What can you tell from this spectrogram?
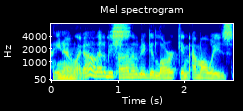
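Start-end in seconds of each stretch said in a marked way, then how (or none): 0.5-1.9 put-on cheerful, happy, lifted, eager voice. Speaker acts out their own reaction to a superhero movie, acting out getting happy. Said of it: "I get happy".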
